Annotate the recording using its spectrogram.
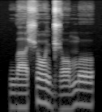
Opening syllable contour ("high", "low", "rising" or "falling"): low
